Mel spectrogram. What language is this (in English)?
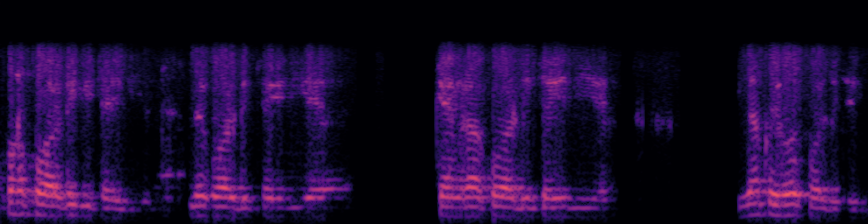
Punjabi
